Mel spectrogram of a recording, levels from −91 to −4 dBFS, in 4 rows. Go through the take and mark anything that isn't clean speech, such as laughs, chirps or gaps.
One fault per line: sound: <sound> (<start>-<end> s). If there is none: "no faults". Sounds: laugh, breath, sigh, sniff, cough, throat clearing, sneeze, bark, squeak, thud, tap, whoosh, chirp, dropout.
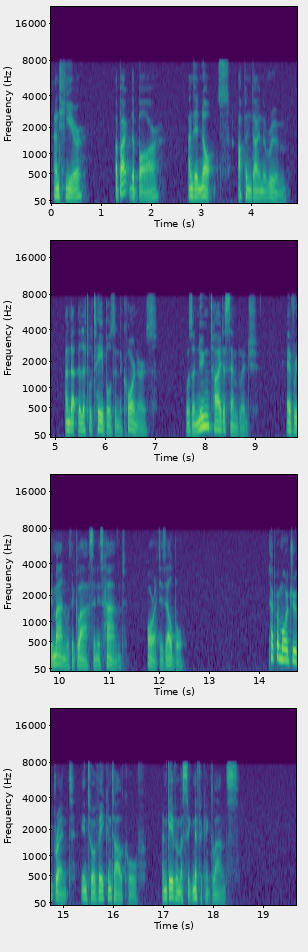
no faults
